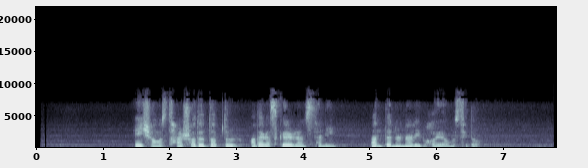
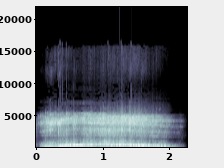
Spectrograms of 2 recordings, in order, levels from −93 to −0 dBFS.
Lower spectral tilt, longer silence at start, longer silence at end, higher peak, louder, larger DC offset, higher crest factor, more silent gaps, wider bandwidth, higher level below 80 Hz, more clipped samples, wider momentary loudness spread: about the same, -4 dB/octave vs -5 dB/octave; first, 1.5 s vs 0.05 s; first, 1.15 s vs 0.15 s; second, -4 dBFS vs 0 dBFS; second, -24 LUFS vs -11 LUFS; neither; first, 22 dB vs 12 dB; neither; second, 9 kHz vs 13.5 kHz; second, -72 dBFS vs -34 dBFS; neither; first, 11 LU vs 6 LU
